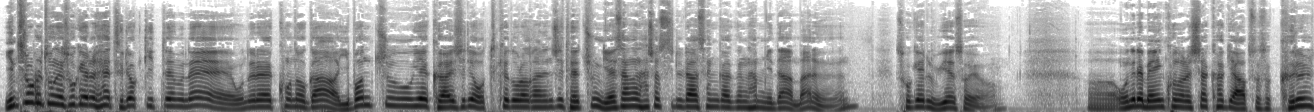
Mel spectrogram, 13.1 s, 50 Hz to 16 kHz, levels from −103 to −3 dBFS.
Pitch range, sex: 125-180 Hz, male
